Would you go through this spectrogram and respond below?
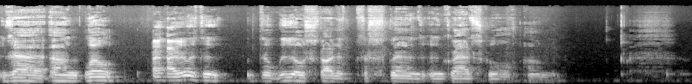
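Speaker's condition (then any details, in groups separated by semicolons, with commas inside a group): Möbius syndrome; certain letters hard to pronounce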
